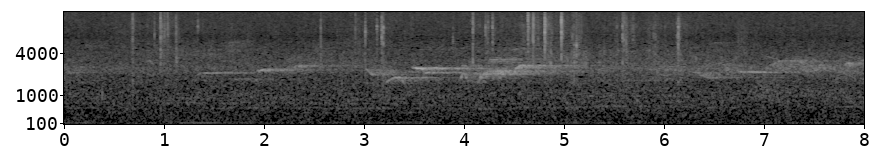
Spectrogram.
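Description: Faint birdsong: short whistled notes at a few different pitches, busiest in the middle and again near the end, with a few soft ticks in the middle.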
